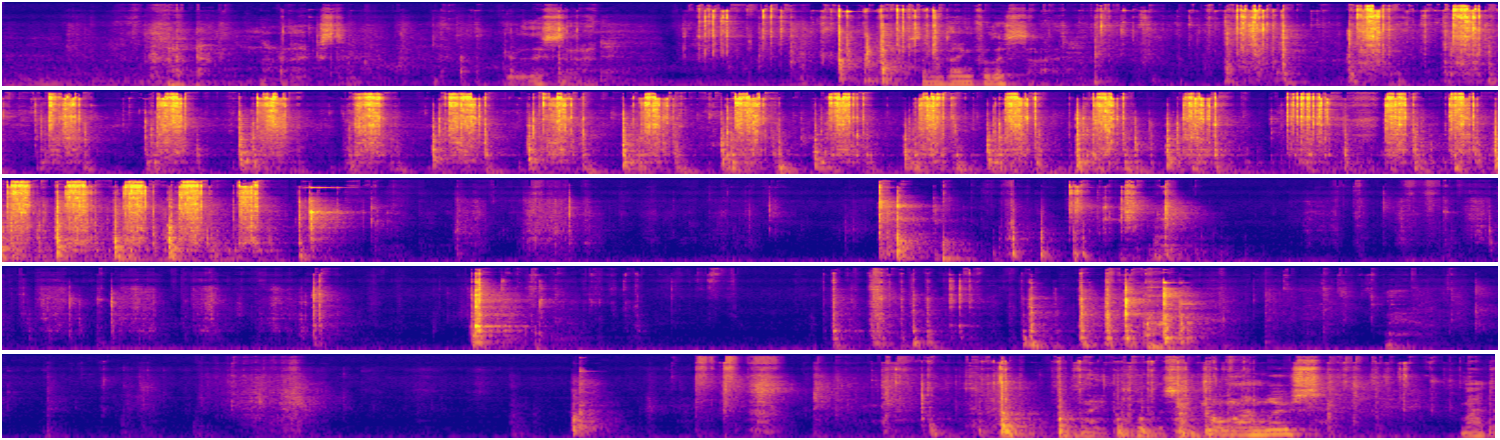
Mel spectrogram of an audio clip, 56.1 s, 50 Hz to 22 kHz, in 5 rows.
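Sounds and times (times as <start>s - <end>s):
ratchet wrench clicking: 5.1s - 7.0s, 9.1s - 25.0s.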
